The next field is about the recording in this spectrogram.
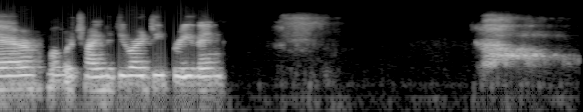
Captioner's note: breathing deeply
